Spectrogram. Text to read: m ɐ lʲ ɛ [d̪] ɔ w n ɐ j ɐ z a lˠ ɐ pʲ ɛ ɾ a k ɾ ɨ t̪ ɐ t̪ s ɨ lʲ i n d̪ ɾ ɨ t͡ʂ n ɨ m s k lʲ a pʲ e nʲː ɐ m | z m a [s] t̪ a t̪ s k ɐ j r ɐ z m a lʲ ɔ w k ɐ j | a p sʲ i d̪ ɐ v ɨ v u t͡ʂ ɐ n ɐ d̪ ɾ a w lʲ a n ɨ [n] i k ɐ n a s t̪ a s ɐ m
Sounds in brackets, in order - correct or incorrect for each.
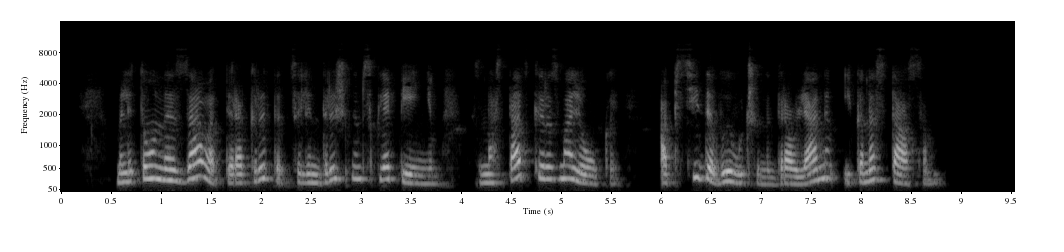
incorrect, correct, incorrect

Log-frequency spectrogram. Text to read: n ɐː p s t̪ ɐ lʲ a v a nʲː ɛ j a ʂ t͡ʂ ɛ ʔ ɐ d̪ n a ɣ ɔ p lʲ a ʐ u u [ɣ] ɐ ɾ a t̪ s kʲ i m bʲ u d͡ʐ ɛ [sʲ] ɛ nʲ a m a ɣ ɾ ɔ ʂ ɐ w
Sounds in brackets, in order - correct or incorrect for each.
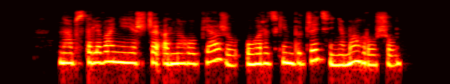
correct, incorrect

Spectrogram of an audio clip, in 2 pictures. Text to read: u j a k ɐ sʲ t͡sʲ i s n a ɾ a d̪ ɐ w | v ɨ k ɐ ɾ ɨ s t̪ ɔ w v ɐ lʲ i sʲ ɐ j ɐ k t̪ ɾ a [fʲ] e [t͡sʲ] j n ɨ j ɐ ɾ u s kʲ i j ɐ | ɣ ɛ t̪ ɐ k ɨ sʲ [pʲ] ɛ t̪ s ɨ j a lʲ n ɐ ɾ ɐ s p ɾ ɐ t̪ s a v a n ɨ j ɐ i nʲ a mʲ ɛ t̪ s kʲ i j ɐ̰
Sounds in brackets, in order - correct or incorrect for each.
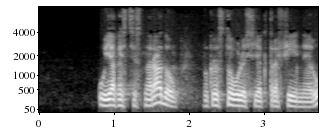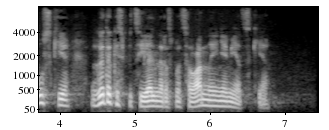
correct, incorrect, correct

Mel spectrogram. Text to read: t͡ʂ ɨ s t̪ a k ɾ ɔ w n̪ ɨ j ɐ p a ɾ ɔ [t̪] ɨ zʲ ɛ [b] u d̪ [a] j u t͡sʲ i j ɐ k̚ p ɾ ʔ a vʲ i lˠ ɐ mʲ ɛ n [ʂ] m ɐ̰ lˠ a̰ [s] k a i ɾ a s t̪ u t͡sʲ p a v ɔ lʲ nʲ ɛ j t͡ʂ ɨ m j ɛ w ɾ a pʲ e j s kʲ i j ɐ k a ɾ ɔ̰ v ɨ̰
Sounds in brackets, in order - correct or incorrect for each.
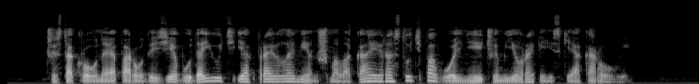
incorrect, correct, correct, correct, incorrect

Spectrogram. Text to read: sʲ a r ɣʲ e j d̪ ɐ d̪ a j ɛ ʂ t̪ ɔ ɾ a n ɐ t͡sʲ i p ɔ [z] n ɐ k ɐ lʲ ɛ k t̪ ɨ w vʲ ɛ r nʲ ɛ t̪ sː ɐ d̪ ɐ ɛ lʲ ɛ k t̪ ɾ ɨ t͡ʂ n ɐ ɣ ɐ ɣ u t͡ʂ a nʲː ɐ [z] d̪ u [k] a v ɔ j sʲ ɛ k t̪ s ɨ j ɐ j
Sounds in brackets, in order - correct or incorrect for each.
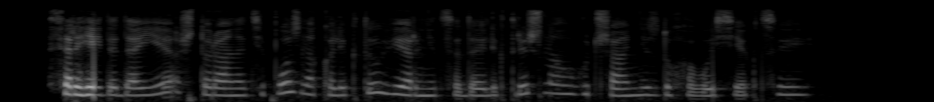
correct, correct, incorrect

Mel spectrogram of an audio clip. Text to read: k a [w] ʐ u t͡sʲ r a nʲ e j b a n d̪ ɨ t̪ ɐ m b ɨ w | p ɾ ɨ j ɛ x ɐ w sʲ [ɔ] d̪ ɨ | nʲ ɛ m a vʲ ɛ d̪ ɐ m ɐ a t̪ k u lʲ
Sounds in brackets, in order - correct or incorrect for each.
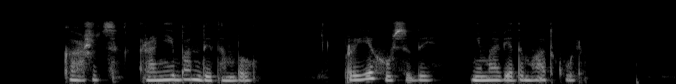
incorrect, incorrect

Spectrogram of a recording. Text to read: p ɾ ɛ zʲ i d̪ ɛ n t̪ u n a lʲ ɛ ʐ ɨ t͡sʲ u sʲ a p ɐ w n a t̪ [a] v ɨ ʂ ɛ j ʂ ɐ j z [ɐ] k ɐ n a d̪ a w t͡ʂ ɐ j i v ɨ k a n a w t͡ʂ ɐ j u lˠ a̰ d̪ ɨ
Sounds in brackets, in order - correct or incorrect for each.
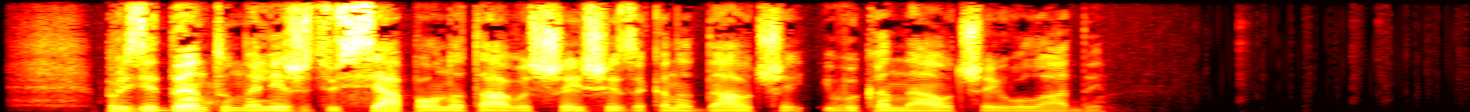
correct, correct

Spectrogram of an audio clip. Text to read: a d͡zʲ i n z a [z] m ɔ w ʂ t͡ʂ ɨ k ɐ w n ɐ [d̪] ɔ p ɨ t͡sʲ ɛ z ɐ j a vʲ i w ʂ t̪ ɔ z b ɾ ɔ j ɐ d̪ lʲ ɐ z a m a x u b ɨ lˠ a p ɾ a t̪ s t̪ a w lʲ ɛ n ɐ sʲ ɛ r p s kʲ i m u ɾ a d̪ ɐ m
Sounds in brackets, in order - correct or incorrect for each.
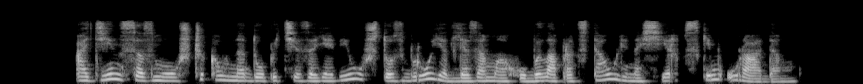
correct, correct

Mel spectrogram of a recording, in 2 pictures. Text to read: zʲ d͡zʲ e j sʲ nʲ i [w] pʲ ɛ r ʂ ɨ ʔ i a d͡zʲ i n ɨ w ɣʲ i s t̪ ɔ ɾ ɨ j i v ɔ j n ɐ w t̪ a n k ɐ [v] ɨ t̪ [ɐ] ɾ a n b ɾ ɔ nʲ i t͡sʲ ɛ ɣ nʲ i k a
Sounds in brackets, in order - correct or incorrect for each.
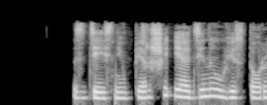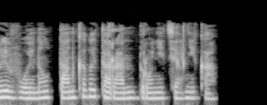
correct, correct, incorrect

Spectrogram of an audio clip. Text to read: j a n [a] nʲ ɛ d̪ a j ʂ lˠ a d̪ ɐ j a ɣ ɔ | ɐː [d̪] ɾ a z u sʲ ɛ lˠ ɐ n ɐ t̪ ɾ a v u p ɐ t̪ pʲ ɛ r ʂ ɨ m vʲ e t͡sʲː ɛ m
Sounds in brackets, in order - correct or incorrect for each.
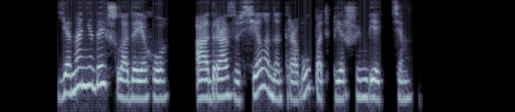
correct, correct

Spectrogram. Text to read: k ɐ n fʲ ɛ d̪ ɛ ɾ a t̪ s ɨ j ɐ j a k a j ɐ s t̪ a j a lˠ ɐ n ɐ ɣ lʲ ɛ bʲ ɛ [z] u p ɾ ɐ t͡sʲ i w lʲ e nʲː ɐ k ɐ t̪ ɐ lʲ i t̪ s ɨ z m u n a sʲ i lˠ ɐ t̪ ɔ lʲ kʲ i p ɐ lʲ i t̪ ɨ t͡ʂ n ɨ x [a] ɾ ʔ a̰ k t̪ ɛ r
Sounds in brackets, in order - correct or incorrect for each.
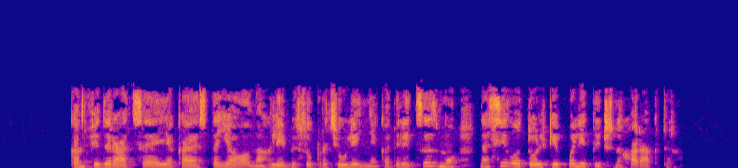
incorrect, correct

